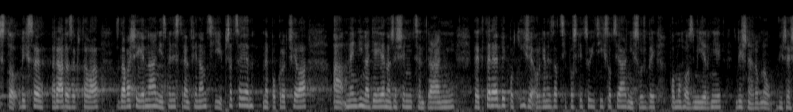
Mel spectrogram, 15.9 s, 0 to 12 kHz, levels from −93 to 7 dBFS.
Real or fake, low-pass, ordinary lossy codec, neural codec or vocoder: fake; 7.2 kHz; AAC, 32 kbps; codec, 16 kHz, 8 kbps, FreqCodec, smaller model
